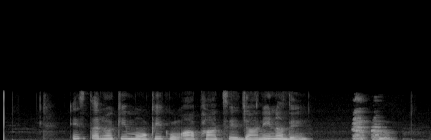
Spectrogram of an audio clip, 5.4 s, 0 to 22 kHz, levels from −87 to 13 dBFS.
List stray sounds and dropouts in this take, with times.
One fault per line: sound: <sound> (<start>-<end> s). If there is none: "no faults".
sound: throat clearing (4.4-5.0 s)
